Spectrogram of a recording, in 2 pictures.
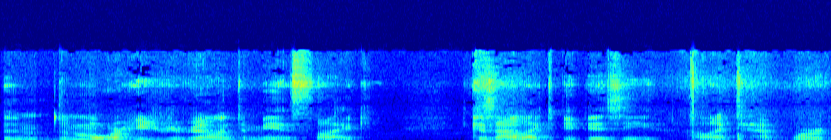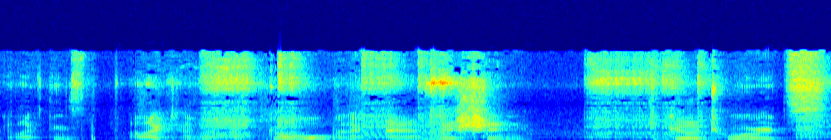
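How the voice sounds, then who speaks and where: The pace is very fast. A man speaks with an American accent. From Oklahoma, US (Tulsa). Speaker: podcast guest, ministry school student. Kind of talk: casual chat.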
